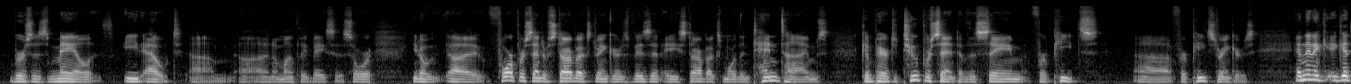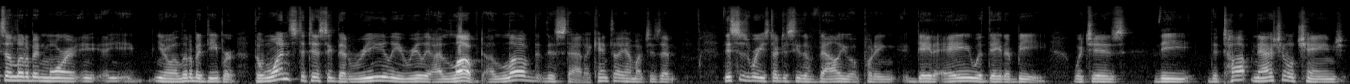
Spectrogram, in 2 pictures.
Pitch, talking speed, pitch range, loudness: 135 Hz, 215 wpm, 125-150 Hz, -21 LUFS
